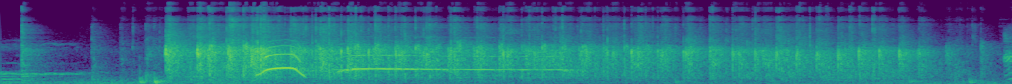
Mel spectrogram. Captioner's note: applause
